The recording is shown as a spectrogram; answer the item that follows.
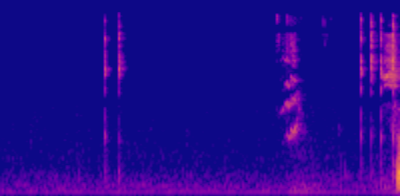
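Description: Near silence broken by a quick pair of computer mouse clicks about a second in, and a few more soft clicks near the end just before a man starts speaking.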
